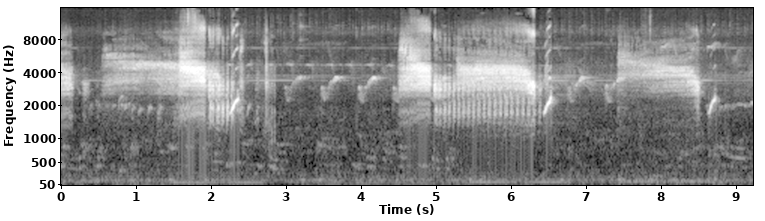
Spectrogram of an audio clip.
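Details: Common iora, loud and persistent, seeking a rival, 27 December 2022: three long harsh buzzy rasps, each followed by short clear whistled notes, in a lively phrase.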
